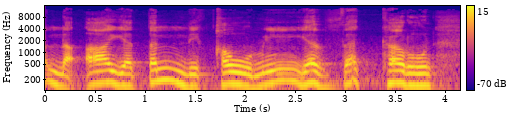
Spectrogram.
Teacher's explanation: لقومن کی لام کے ساتھ ملائیں گے اور لام کی آواز کو ادا کیا جائے گا۔ یہاں یرملون کا قاعدہ اپلائی ہوگا، لآیتن لقوم یذکرون۔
